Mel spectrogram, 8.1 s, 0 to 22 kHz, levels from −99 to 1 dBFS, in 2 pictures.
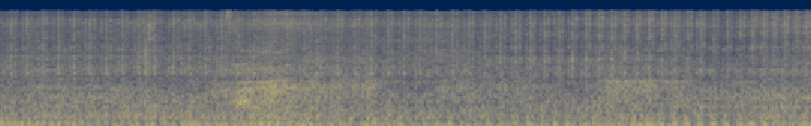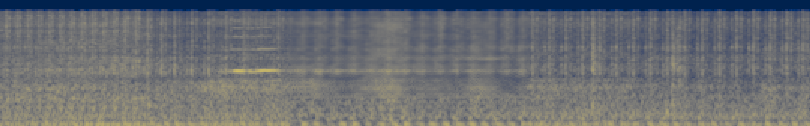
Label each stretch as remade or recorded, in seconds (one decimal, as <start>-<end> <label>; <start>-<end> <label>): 0.0-5.5 recorded; 5.5-6.7 remade; 6.7-8.1 recorded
